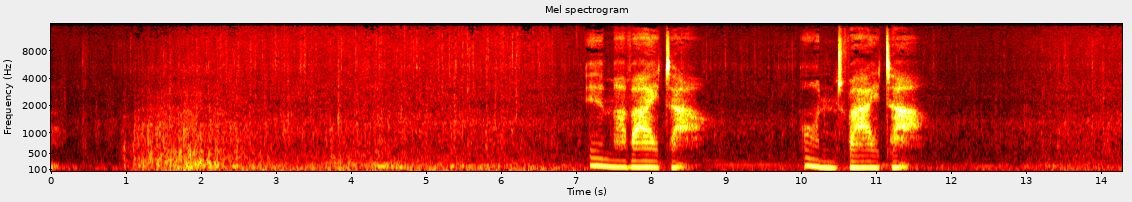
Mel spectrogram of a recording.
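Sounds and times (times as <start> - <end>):
steady wash of rain: 0.0 - 14.2
deep rolling thunder: 0.9 - 7.1
speech: 7.2 - 8.6, 10.0 - 11.6.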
